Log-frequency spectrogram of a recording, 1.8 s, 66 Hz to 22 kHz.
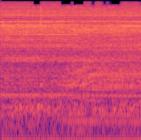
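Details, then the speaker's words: Graco airless sprayer about 10 years old, after storage, in prime mode: steady, even buzzing pump run without drawing or shutting off because debris keeps the spring-loaded valve balls from sealing; fixed by disassembling and cleaning. "And if they get a little debris in there, they can't move. So they can't seal off. So it'll just keep running and running."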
